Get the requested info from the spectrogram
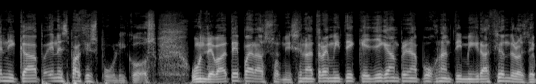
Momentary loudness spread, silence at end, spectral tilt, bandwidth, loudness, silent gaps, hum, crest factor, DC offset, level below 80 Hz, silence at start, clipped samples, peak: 7 LU; 0 s; -5 dB/octave; 14 kHz; -23 LUFS; none; none; 18 dB; under 0.1%; -40 dBFS; 0 s; under 0.1%; -6 dBFS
